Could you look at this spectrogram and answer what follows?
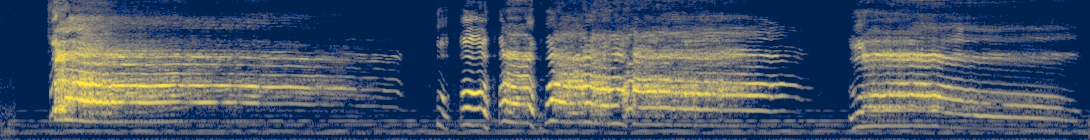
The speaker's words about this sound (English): It could have been no more than instinct that had me stop running as soon as another horrified screech echoed across and between the trees.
